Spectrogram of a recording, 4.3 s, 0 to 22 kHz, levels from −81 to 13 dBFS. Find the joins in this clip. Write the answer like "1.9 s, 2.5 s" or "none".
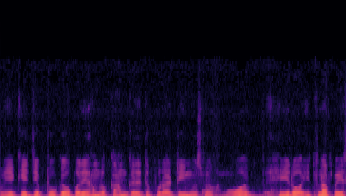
2.7 s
